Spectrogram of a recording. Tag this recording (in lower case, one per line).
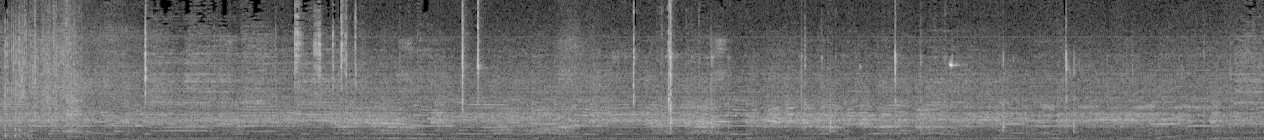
music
